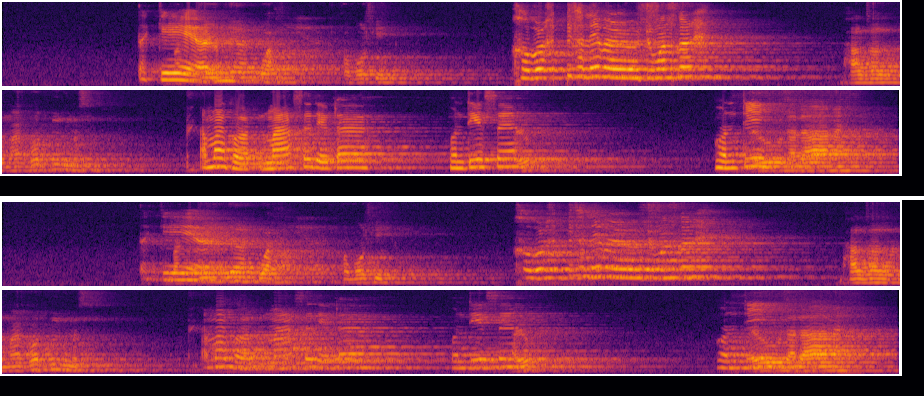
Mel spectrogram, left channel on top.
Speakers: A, on the left; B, on the right.
A: তাকেই
B: বাকী
A: আৰু
B: এতিয়া কোৱা খবৰ কি?
A: খবৰ-খাতি ভালেই বাৰু। তোমালোকৰ?
B: ভাল ভাল। তোমাৰ ঘৰত কোন কোন আছে?
A: আমাৰ ঘৰত মা আছে, দেউতা, ভণ্টি আছে।
B: আৰু
A: ভন্টি
B: আৰু দাদা নাই?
